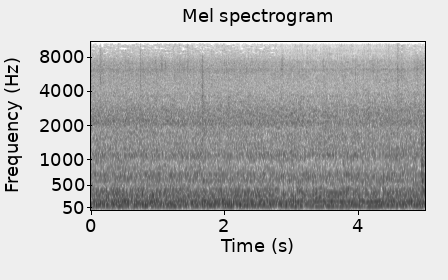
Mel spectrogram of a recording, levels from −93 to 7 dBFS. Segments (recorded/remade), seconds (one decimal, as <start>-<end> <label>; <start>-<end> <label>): 0.0-2.8 recorded; 2.8-4.5 remade; 4.5-5.0 recorded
